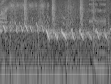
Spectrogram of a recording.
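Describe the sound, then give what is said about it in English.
Rapid, high-pitched bird chirps and tweets repeat in quick trills at a steady moderate level, over a low rumbling background, with no talking. “Where are those bird sounds?”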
